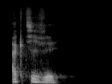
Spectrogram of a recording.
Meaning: past participle of activer
- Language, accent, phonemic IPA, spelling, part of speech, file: French, France, /ak.ti.ve/, activé, verb, LL-Q150 (fra)-activé.wav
